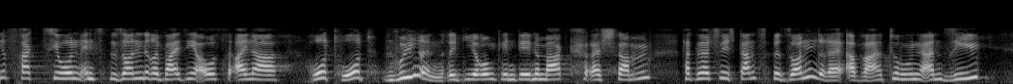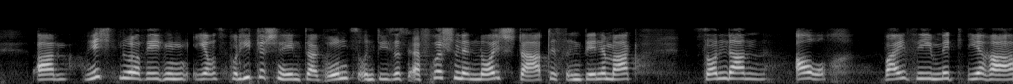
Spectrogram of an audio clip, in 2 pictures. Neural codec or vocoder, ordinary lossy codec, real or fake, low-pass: codec, 16 kHz, 1 kbps, FunCodec, trained on LibriTTS, 50 frames a second; none; fake; 5.4 kHz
